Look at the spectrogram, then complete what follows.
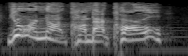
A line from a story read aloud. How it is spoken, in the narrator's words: shouted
